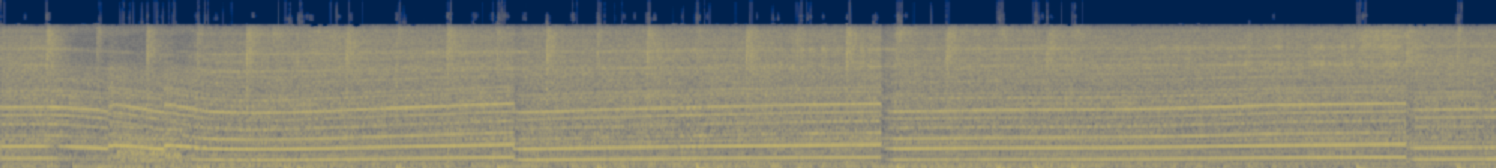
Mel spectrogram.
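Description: A racing car engine whines steadily, rising in pitch and dropping sharply with each gear change.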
